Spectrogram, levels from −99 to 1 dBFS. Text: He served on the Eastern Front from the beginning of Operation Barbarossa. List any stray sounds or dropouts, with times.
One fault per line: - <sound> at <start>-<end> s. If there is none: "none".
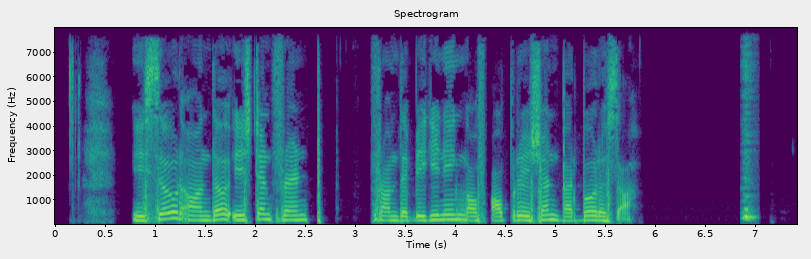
- whoosh at 6.9-7.1 s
